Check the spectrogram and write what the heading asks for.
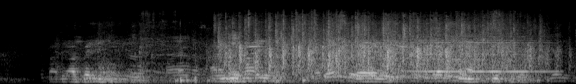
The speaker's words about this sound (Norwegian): Jubel i leiren, applaus. Under en stor presenning sitter publikum beskyttet mot Turkanas hete sol. Det ropes opp navn, diplomer deles ut.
